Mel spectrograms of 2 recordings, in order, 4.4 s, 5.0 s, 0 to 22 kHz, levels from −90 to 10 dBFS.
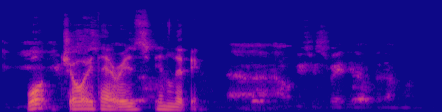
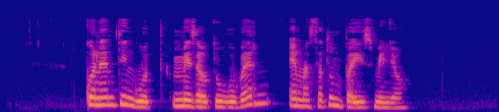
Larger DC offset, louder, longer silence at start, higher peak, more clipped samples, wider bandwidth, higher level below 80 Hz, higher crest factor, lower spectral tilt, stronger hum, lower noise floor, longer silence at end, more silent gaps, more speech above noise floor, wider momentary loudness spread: neither; second, -35 LUFS vs -23 LUFS; second, 0.25 s vs 0.9 s; second, -14 dBFS vs -6 dBFS; neither; first, 13.5 kHz vs 11.5 kHz; about the same, -78 dBFS vs -78 dBFS; first, 24 dB vs 18 dB; about the same, -5.5 dB/octave vs -5 dB/octave; neither; about the same, -75 dBFS vs -74 dBFS; second, 0.5 s vs 0.95 s; neither; second, 41 dB vs 51 dB; first, 22 LU vs 9 LU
